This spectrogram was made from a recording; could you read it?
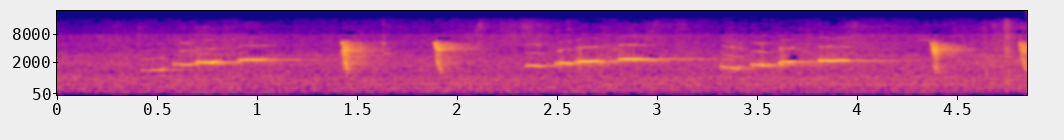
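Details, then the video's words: Cockatiel singing: a clear whistled phrase climbs in steps to a high held note, given twice, with sharp chirps after each phrase. "COCKATIEL SINGING!"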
